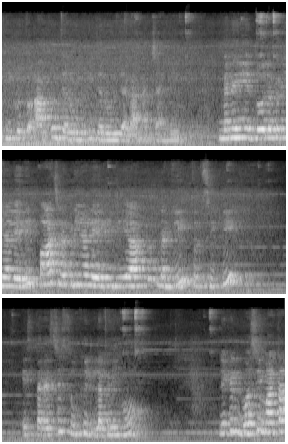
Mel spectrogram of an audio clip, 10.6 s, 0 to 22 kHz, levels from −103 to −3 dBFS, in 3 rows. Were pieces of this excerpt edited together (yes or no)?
no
